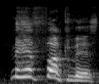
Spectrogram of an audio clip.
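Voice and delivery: sudden high, loud outburst; retold angry outburst. Hungry Doug storming out of the sparring ring, angry yell. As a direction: blurt it out like a fed-up, hungry fighter. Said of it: "And so he was pissed".

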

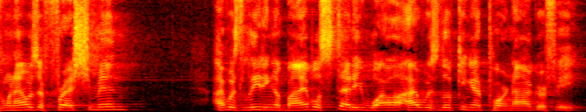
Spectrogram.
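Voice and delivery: high, strained retold confession; tearful confession. Teenage football player confessing to youth group, tearfully. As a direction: voice climbing as he imitates the boy confessing. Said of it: "He starts bawling".

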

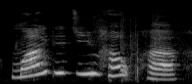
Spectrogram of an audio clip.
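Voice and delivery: high, loud, indignant question; acted outrage, pitch and volume up; angry scolding. A narrator's reading. Witch berating her cat for helping the girl, angrily.

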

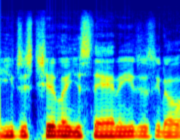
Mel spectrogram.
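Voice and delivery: normal talking voice

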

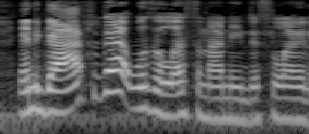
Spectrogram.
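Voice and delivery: quick, rattled-off repeat; rushed repeat. Real, not acted. Listing exes to viewers, fast weary rattle. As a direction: rattle it off, fed up. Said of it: "repeated list".

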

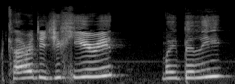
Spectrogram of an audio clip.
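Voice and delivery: loud, high call to Clara about her belly. Real, not acted. Calling to her friend Clara about her rumbling belly, loud and high. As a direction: shout across the room, surprised.

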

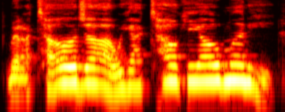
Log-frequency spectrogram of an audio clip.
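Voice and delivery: high, slow insistent brag; drawn-out boast. Retold or imitated. Friend insisting to strangers he's rich, slow high boast. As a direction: imitate a friend doubling down, words stretched.

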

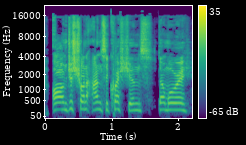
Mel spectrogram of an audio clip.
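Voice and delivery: high, mock-innocent excuse; comically casual, high reassurance; high-voiced Spider-Man. Spider-Man covers while punching a guy.

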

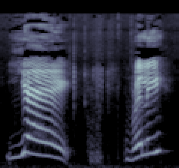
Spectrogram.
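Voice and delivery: high, loud fake cheer; mock excitement. Teen reacts to prison joke, mock excitement. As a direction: squeal with put-on delight.

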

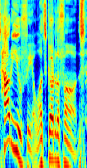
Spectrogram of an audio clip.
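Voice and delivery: usual speaking voice

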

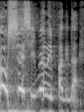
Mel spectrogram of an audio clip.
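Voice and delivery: hammed-up shock, very high and loud; shocked outburst. Viewer reacting to video death, loud high shock. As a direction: yell it in mock disbelief. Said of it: "and then she dies".

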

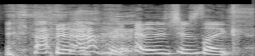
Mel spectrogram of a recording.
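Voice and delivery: words squeezed out through a laugh; laughing slowly through the line; real laugh breaking the words. Real, not acted. Laughing while telling.

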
